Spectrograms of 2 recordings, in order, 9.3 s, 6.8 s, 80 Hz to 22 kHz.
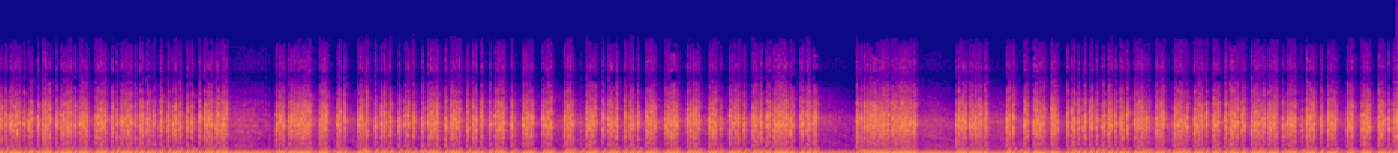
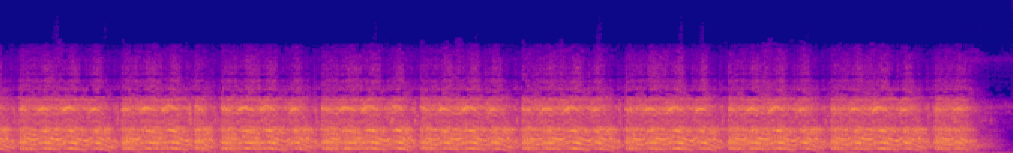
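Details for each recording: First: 1991 BMW K100 LT, 987 cc fuel-injected four-cylinder, sat outside ten years, first start after head cleaning and reassembly, muffler and radiator off: raw, very loud open exhaust rising and falling with throttle blips, firing smooth and even; healthy, just unsilenced. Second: 1991 BMW K100 LT, 987cc four-cylinder fuel-injected, left sitting outside about 10 years. Crank no start: the starter turns it over unevenly for several seconds but it never catches. Later a cylinder-one intake vacuum cap blew off, dirt came out, and a valve was sticking.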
